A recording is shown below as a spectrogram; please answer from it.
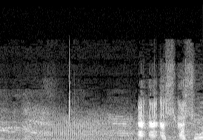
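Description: A man's voice preaching: a pause with faint room sound, then a strained, halting 'I, I, I' about one and a half seconds in.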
